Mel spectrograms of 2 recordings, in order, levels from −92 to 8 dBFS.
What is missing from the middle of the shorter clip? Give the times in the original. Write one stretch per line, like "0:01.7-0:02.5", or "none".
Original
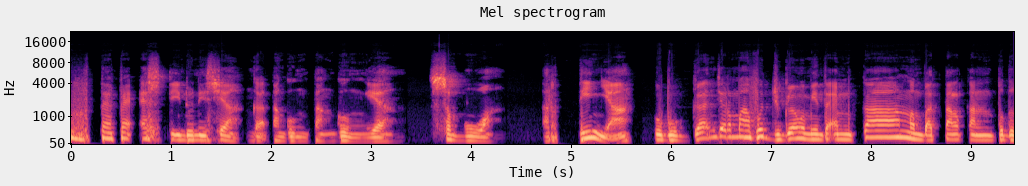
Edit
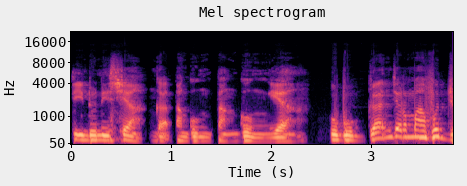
0:03.4-0:05.7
